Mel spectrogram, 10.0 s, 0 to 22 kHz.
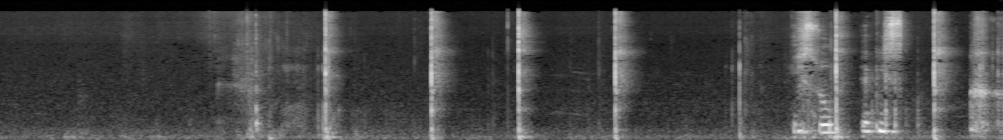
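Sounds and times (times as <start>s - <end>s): sharp clicks or snaps: 6.1s - 6.5s.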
